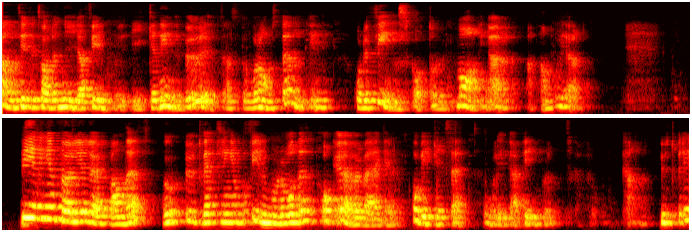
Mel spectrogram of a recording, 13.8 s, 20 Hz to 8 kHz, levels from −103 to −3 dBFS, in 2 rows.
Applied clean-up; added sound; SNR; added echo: neural mask model DeepFilterNet 3.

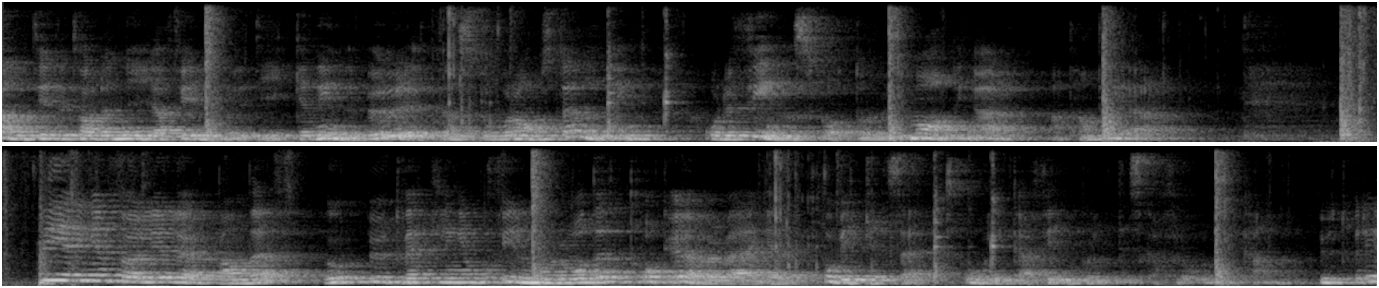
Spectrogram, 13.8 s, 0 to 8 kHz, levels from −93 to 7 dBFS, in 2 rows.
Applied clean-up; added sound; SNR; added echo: none; Wood; 17 dB; reverberation time 0.9 s.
